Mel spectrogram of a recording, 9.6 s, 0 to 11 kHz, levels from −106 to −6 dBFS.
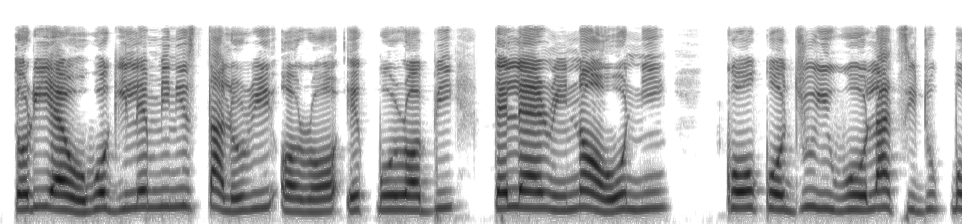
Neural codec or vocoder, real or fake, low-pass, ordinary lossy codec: none; real; 7.2 kHz; none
